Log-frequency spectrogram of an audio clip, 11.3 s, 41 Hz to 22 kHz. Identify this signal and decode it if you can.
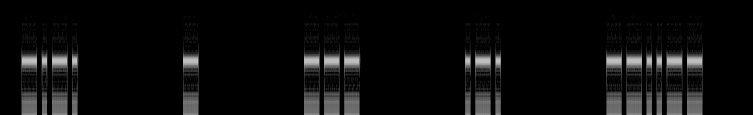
Morse code, heard as a keyed tone, about 16 wpm, spaced as for 5 wpm, 800 Hz. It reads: CTOR,
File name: Technical Subjects / Technical Subjects-mp3s / Reactance @5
